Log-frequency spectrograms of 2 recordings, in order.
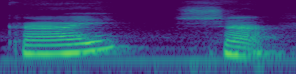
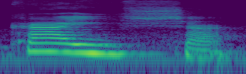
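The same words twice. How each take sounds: Both takes have the same delivery.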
